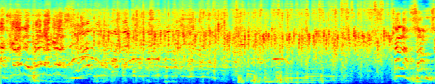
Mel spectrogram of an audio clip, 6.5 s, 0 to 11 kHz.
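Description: At a church Easter 2021 gathering, a congregation applauds and cheers in a steady, noisy wash of clapping that runs under a preacher's loud voice.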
